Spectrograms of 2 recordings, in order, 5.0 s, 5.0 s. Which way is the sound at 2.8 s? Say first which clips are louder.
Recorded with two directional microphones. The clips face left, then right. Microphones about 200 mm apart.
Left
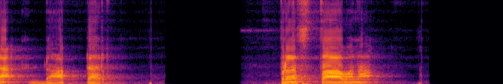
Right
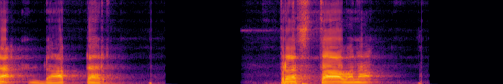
Right 3 dB; 30° right (ahead or behind).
